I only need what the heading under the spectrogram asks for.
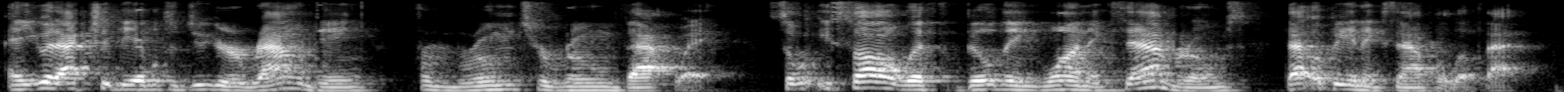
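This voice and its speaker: A man presenting a software demo, explaining it step by step. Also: mid-range voice, expressive, a little fast. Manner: explanatory, walking through step by step. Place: indoor room, live event. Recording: dull, roomy live event recording.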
